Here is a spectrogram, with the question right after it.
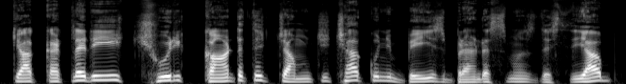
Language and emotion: Kashmiri, neutral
